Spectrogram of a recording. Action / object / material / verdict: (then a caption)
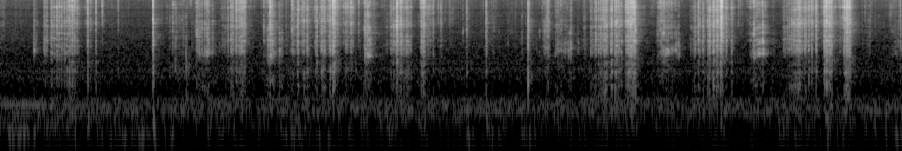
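scrape / salt scrub soap bar / salt soap / none. A box-cutter blade repeatedly scrapes and shaves the surface of a green, palm-size solid salt scrub soap bar, leaving crumbly shavings. Each pass makes a dry, bright, raspy scratch in short bursts with brief quiet gaps, over a faint low steady background.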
